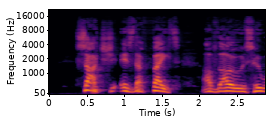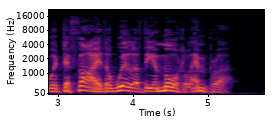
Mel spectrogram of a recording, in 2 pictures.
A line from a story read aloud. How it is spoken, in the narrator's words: Caelan shouted to the assembled cultists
